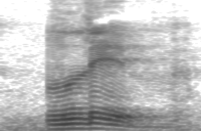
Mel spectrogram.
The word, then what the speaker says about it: live: If I use this word as a verb, it is pronounced live.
